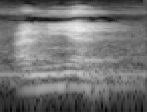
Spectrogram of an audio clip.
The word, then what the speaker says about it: onion: तो इसका तलफ्फुज यानी इसका उच्चारण ओनियन नहीं है, इसका उच्चारण है अनियन।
